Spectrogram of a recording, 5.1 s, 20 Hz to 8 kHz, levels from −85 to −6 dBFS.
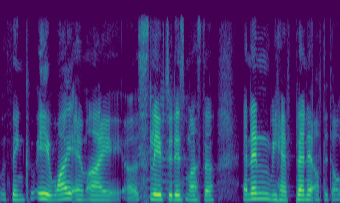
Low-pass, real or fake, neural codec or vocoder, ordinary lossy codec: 7.2 kHz; real; none; none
